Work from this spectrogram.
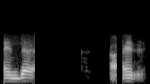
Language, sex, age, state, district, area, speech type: Malayalam, male, 18-30, Kerala, Pathanamthitta, rural, conversation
